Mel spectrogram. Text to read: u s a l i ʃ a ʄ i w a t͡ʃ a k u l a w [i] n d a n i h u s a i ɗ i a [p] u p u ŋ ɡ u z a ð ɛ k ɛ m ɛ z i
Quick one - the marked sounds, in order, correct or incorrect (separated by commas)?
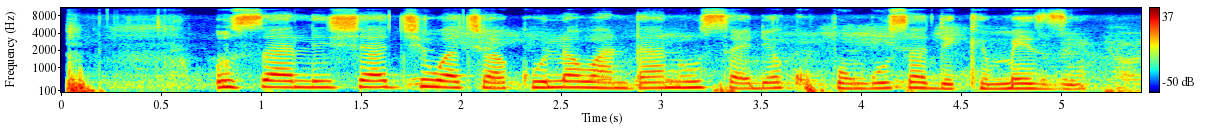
incorrect, incorrect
